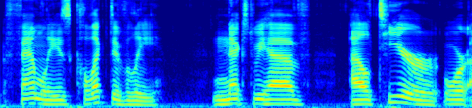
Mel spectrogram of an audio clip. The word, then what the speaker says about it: Altair: and Mongolian language families collectively next we have al tear or Altair capital alt a IR this is a noun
